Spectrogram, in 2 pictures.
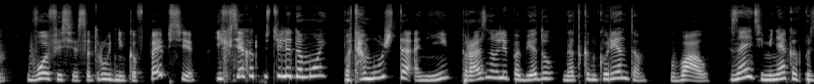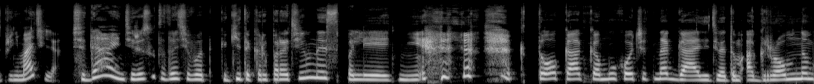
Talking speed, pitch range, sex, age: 135 wpm, 195-260 Hz, female, 10-29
